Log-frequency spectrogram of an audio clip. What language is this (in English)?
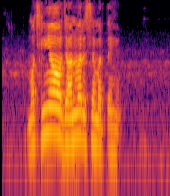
Urdu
